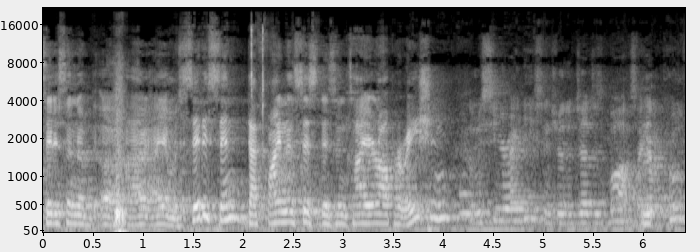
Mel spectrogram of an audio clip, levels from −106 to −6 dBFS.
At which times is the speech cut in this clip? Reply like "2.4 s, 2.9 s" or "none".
none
